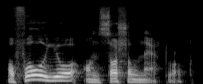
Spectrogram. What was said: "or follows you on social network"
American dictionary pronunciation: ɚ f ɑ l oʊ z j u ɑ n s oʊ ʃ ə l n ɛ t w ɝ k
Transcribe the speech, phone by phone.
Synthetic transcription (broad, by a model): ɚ f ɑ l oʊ j u ɑ n s oʊ ʃ ə l n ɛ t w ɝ k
